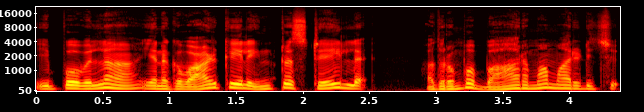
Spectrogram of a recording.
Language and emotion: Tamil, sad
